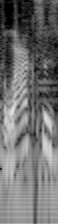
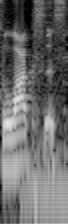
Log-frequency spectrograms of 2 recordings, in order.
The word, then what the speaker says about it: Laxus: which is actually pronounced luxus this one makes no sense to me how the am i supposed to know that lacks is supposed to be pronounced locks they should have just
